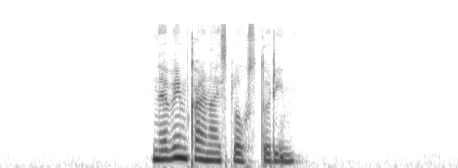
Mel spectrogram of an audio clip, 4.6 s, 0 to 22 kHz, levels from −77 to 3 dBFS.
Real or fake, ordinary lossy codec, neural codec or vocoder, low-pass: real; Opus, 16 kbps; none; 10.8 kHz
